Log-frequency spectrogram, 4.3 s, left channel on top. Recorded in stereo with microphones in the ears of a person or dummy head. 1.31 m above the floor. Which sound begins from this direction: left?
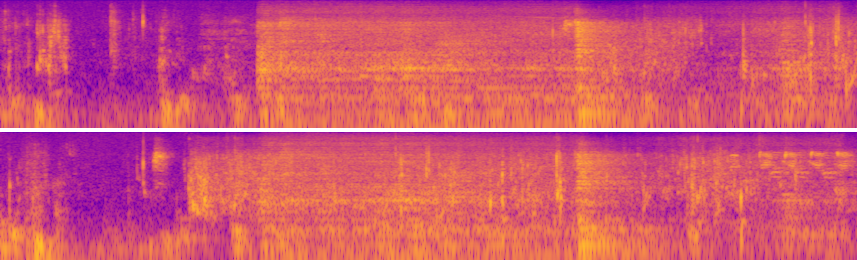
A sliding door, at 1.3 s.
